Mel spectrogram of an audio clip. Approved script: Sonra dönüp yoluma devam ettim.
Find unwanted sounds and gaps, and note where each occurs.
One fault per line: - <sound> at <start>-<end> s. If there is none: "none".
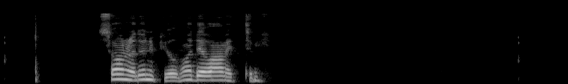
none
